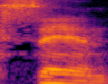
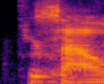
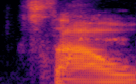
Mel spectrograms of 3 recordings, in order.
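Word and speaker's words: São: Are my ears fucked, or were people saying like San Paulo a bunch of times when they were announcing it? There was like a weird pronunciation in there. Sao. I didn't like it. Sao. Yeah. It's obviously Sao.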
